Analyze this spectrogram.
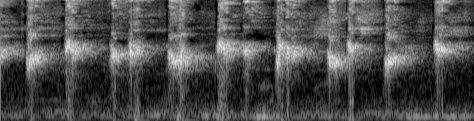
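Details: Yellow-vented bulbul in loud, melodious, long continuous song, used for luring or training birds: about nine bubbly, slurred notes at an even pace, each starting with a sharp click, with a faint low hum behind.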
